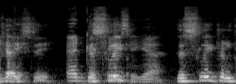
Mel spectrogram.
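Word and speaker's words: Cayce: in the comments edgar rice he's an awesome guy i loved i loved reading about edgar rice edgar rice edgar rice craig casey and i'll say it right edgar casey edgar sleeping yeah the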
